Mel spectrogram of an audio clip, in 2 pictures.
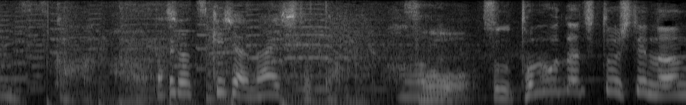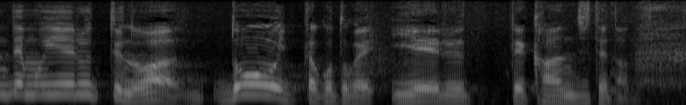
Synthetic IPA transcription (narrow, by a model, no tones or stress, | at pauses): nd̪esɨ̥kahat̪aɕiat͡sɨ̥keʑanaiɕi̥t̪ot̪a̰hso̞ːso̞no̞t̪o̞mo̞d̪at͡ɕi̥t̪o̞ɕi̥t̪e̞nãnd̪e̞mo̞ie̞ɾɯ̟t̪ːe̞iɯ̟no̞βad̪o̞ːit̪ːako̞t̪̬o̞ɡaie̞ɾɯ̟t̪ːe̞kãɲd͡ʑit̪e̞t̪ã̰nd̪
